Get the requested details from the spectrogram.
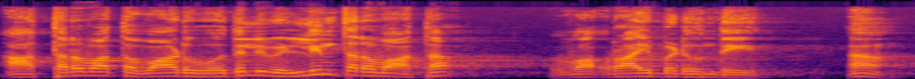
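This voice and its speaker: A man preaching a sermon at an even middle pitch, reading scripture aloud and putting questions to the congregation. He repeats key phrases to drive them home. His voice rings out with the long reverb of a large hall. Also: unhurried.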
